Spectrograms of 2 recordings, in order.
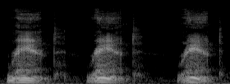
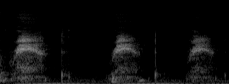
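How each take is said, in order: First: It is said louder, at medium volume. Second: It is said very quietly, almost inaudibly.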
